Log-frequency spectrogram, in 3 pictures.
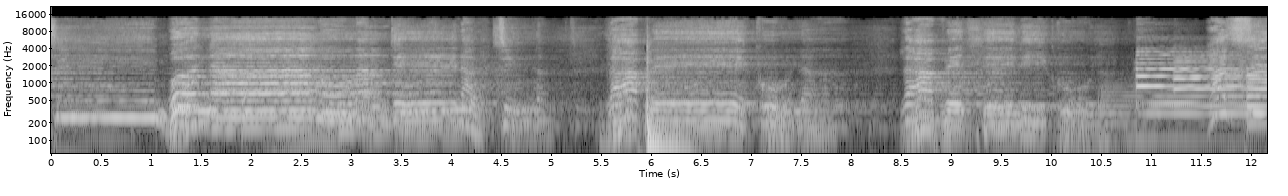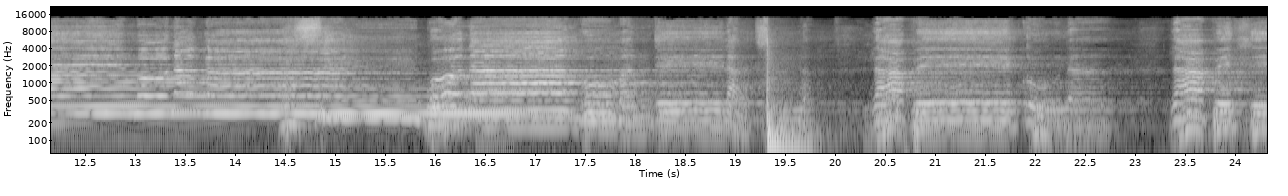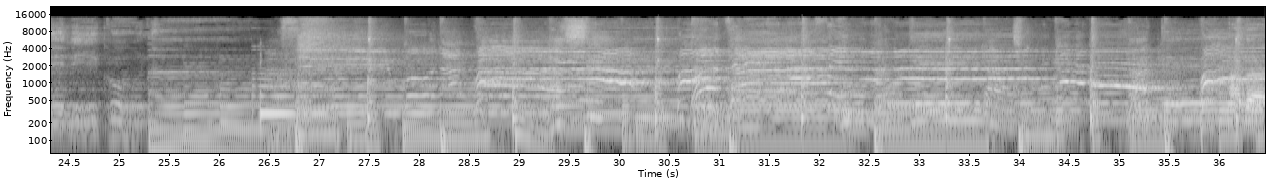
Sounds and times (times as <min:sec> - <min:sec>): Music: 0:00.0 - 0:36.4.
